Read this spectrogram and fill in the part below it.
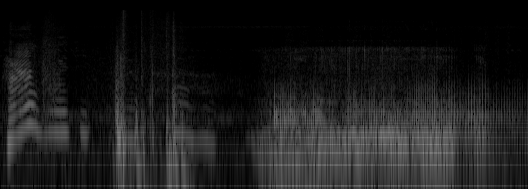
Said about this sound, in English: Sid jerks as Manny snores.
